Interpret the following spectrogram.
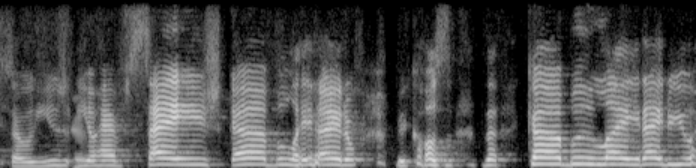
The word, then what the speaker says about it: seis: The sound is always A. And for example, you have a very simple word with the A, which is seis, the number 6. It's the same sound, right? Seis, good.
